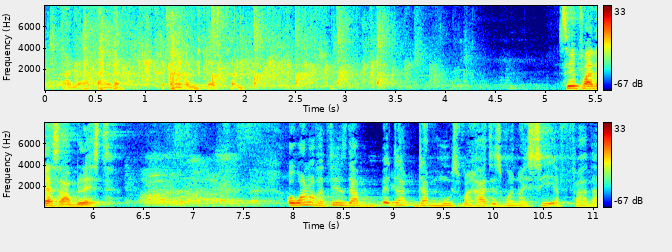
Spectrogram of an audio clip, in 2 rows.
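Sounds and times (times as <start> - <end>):
laughter: 0.0 - 3.1
audience clapping: 0.0 - 4.5
speech: 0.2 - 2.4, 5.2 - 6.2, 8.0 - 11.0.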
